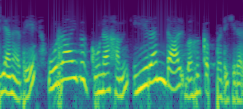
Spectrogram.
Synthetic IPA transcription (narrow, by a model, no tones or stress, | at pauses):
ɛnɐʋeːʊraːjʋɯɡʊɳɐɣɐmɪɾɐɳɖaːlʋɐɣɯkːɐpːɐɽɯɣɪrɐ̰ðɯ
